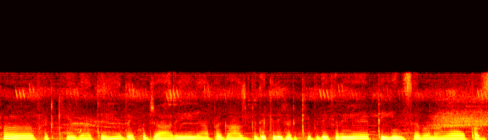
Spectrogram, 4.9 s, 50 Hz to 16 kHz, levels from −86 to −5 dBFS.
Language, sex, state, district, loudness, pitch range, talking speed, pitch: Hindi, female, Haryana, Jhajjar, -14 LUFS, 200-210 Hz, 305 wpm, 205 Hz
